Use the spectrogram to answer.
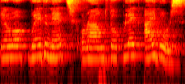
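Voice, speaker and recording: With audible room echo, a woman speaks very slowly at a fairly high pitch in a Korean accent. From South Korea. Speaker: amateur writer. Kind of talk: reading aloud of own essay. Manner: halting.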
